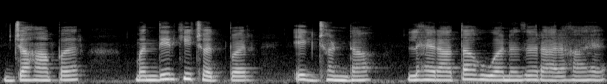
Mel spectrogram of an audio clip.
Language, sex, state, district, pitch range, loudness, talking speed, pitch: Hindi, female, Chandigarh, Chandigarh, 195-210 Hz, -14 LUFS, 140 wpm, 200 Hz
